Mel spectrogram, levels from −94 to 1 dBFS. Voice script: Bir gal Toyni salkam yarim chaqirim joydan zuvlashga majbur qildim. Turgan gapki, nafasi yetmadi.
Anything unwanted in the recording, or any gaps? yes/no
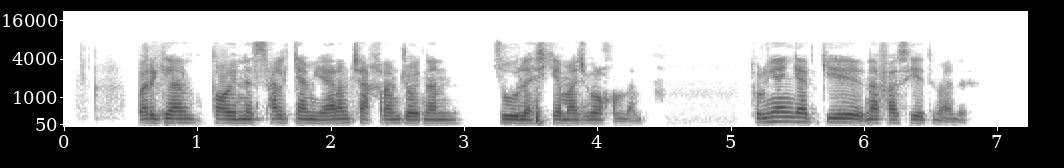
no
